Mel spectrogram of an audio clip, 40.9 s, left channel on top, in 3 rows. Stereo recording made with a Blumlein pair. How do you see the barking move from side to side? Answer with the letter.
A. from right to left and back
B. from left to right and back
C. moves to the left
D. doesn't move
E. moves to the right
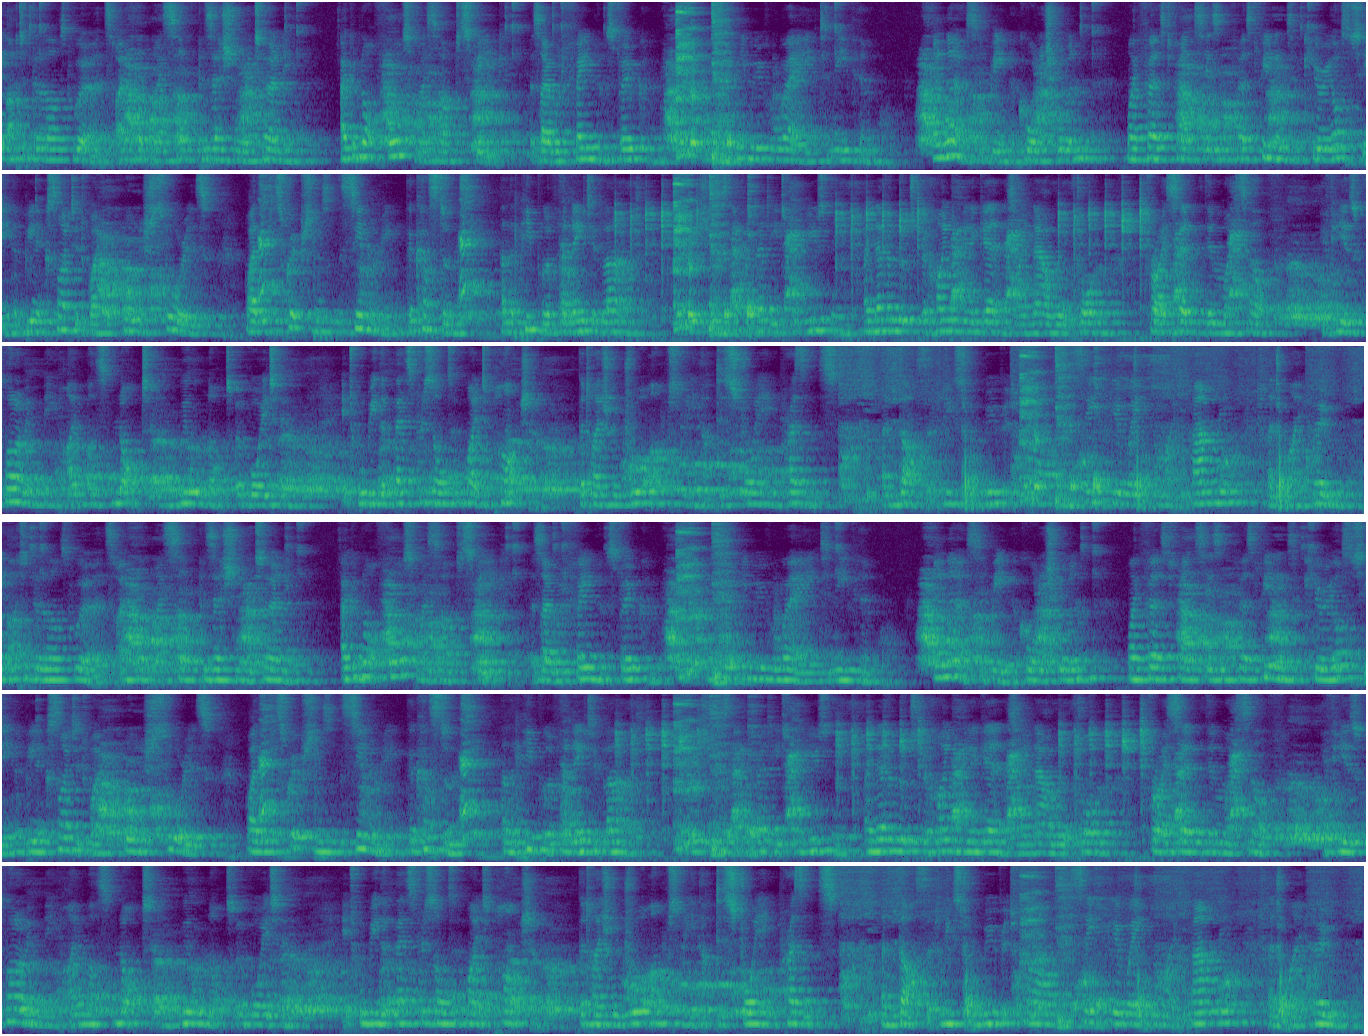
D.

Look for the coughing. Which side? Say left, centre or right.
left.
